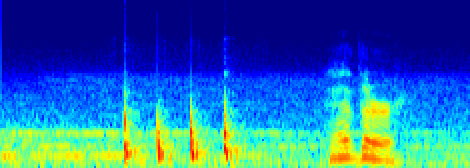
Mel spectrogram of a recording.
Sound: ominous music; knocking

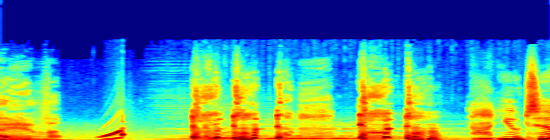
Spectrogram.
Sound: coughing

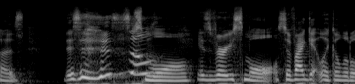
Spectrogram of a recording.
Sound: laughs

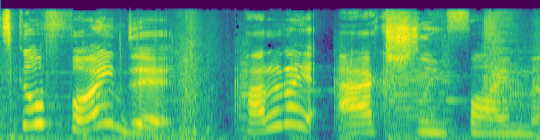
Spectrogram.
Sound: screen swoosh

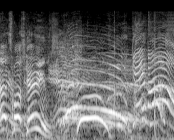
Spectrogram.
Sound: gamers cheer

